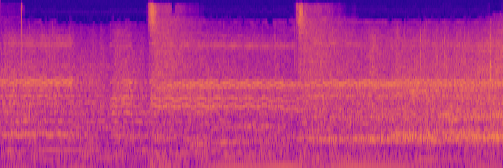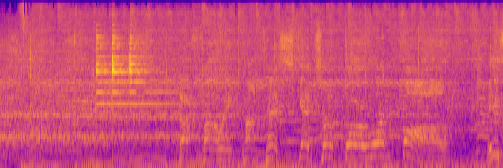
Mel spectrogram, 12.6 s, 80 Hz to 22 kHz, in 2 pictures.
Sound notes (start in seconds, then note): 3.8 crowd cheering; 7.3 bell ringing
